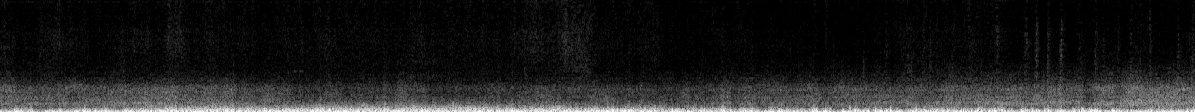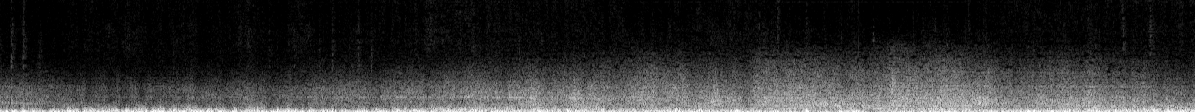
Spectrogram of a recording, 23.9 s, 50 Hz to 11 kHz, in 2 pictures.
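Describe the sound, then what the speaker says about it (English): A Virgin A330 airliner begins its takeoff roll at Manchester Airport as a loud, steady broadband roar, heavily mixed with wind buffeting the microphone throughout. "Virgin 330 now starting its takeoff roll."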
